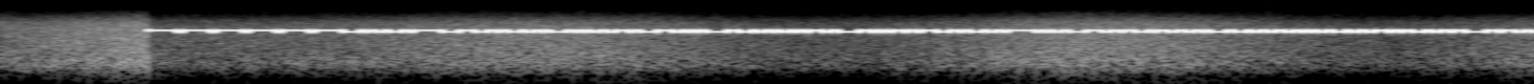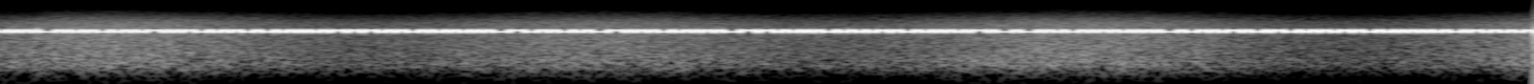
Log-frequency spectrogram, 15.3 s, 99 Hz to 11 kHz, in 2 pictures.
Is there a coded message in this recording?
Yes: RTTY (45.45 baud, 170 Hz shift) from 0.7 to 15.3 s, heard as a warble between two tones, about 1900 Hz centre. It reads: ON ESCORT DUTY, SOPHIE IS CAPTURED BY A SQUADRON OF FOUR LARGE FRENCH …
